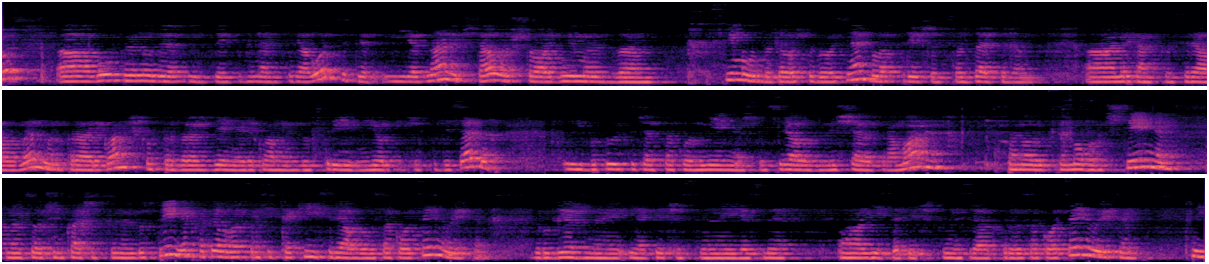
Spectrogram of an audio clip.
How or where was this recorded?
live audience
